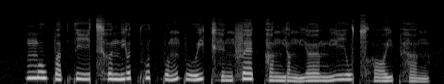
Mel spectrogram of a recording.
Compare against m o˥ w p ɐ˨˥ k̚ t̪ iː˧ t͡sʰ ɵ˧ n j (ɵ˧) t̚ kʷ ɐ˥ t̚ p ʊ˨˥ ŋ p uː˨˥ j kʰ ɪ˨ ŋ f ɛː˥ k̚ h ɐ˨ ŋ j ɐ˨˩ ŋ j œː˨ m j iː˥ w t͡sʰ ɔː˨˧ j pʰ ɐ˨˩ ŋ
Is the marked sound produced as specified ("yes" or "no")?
no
